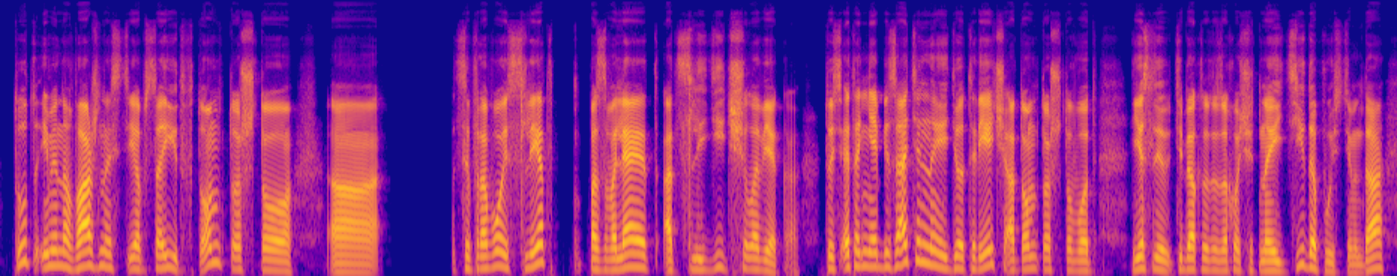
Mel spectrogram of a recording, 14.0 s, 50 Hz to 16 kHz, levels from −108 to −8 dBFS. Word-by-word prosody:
Тут 235 Hz, +4 st, -6 dB
именно 180 Hz, 0 st, -2 dB
важность 180 Hz, +1 st, +3 dB
и -, -, -3 dB
обстоит 155 Hz, +2 st, -1 dB
в -, -, -18 dB
том, 235 Hz, +2 st, -2 dB
то, 150 Hz, -8 st, -4 dB
что, 135 Hz, -4 st, 0 dB, 0.4 s
э, 110 Hz, -1 st, +2 dB, 0.8 s
цифровой 160 Hz, +3 st, -1 dB
след 185 Hz, +10 st, +2 dB, 0.4 s
позволяет 145 Hz, +5 st, +5 dB
отследить 145 Hz, +3 st, -3 dB
человека. 145 Hz, -5 st, 0 dB, 0.2 s
То -, -, -11 dB
есть 155 Hz, -, -1 dB
это 185 Hz, +2 st, +1 dB
не 185 Hz, -1 st, +1 dB
обязательно 195 Hz, -, +2 dB
идет 155 Hz, 0 st, -3 dB
речь 180 Hz, +7 st, +3 dB
о 135 Hz, -, +2 dB
том, 145 Hz, +3 st, -2 dB
то, 145 Hz, -, -2 dB
что 135 Hz, -1 st, -7 dB
вот 130 Hz, 0 st, -2 dB, 0.3 s
если 150 Hz, -2 st, +1 dB
тебя 145 Hz, +5 st, +1 dB
кто-то 140 Hz, -2 st, -4 dB
захочет 130 Hz, -1 st, -3 dB
найти, 130 Hz, -, +1 dB
допустим, 115 Hz, -, -3 dB
да, 155 Hz, +7 st, +3 dB
150 Hz, 145 wpm, -25 LUFS, 135-175 Hz, 0.8 s, позволяет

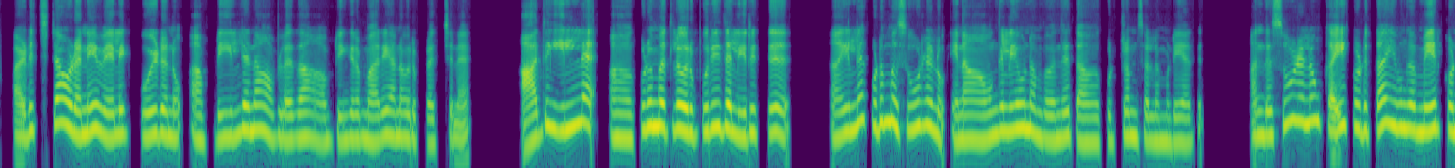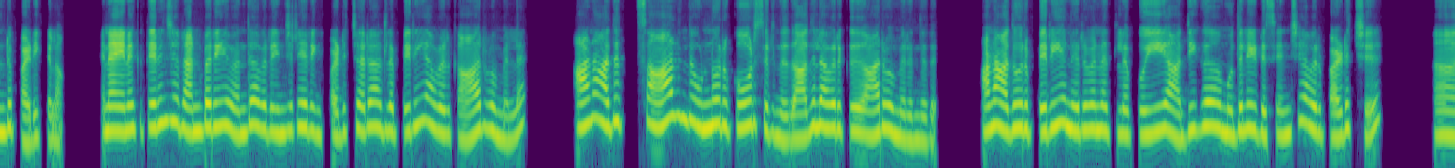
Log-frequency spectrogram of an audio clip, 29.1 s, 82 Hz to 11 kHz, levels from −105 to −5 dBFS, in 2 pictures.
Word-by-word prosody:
"படிச்சுட்டா 255 Hz, +5 st, -2 dB
உடனே 235 Hz, -1 st, +3 dB
வேலைக்கு 225 Hz, +2 st, 0 dB
போயிடணும். 215 Hz, -1 st, -1 dB
அப்படி 195 Hz, +1 st, -6 dB
இல்லைனா 255 Hz, +3 st, +1 dB
அவ்வளதான்." 200 Hz, +1 st, -3 dB
அப்படிங்கிற 190 Hz, +2 st, -5 dB
மாரியான 210 Hz, +2 st, -2 dB
ஒரு 190 Hz, -, -8 dB
பிரச்சனை. 100 Hz, -, -7 dB, 0.7 s
அது 220 Hz, +9 st, -1 dB, 0.2 s
இல்லை, 300 Hz, +4 st, +4 dB, 0.3 s
அ -, -, -1 dB, 0.2 s
குடும்பத்தில 275 Hz, -1 st, +3 dB
ஒரு 235 Hz, -, +2 dB
புரிதல் 260 Hz, -2 st, +2 dB
இருக்கு. 235 Hz, +1 st, -1 dB, 0.6 s
அ -, -, -3 dB
இல்லை 280 Hz, +6 st, +1 dB
குடும்ப 315 Hz, +3 st, +2 dB
சூழலும். 275 Hz, -2 st, 0 dB
ஏன்னா 195 Hz, +1 st, -1 dB
அவங்களையும் 250 Hz, +6 st, +2 dB
நம்ப 215 Hz, -3 st, -3 dB
வந்து 205 Hz, +2 st, -2 dB
த -, -, -2 dB, 0.3 s
குற்றம் 210 Hz, +2 st, -5 dB
சொல்ல 185 Hz, 0 st, -4 dB
முடியாது. 180 Hz, 0 st, -6 dB, 0.6 s
அந்த 220 Hz, 0 st, -1 dB
சூழலும் 330 Hz, +1 st, 0 dB
கை -, -, +4 dB
குடுத்தா, 260 Hz, +1 st, 0 dB
இவங்க 270 Hz, -2 st, +2 dB
மேற்கொண்டு 255 Hz, 0 st, +3 dB
படிக்கலாம். 190 Hz, +3 st, -3 dB, 0.4 s
ஏன்னா 250 Hz, 0 st, +6 dB
எனக்கு 255 Hz, 0 st, 0 dB
தெரிஞ்ச 310 Hz, +4 st, +3 dB
நண்பரே 275 Hz, +4 st, +3 dB
வந்து, 230 Hz, +4 st, -1 dB
அவரு 260 Hz, -3 st, -1 dB
இன்ஜினியரிங் 250 Hz, -2 st, -1 dB
படிச்சாரு. 245 Hz, +4 st, -2 dB
அதில 245 Hz, -1 st, -1 dB
பெரிய 290 Hz, +6 st, -1 dB
அவருக்கு 230 Hz, -3 st, -2 dB
ஆர்வம் 245 Hz, -5 st, -1 dB
இல்லை. 230 Hz, +8 st, -4 dB, 0.6 s
ஆனா 310 Hz, +5 st, +3 dB
அது 320 Hz, +3 st, +1 dB, 0.3 s
சார்ந்த 340 Hz, +2 st, +2 dB
இன்னொரு 285 Hz, +2 st, +3 dB
கோர்ஸ் 290 Hz, +1 st, +1 dB
இருந்தது. 205 Hz, -4 st, -3 dB
அதில 280 Hz, +6 st, +2 dB
அவருக்கு 255 Hz, -2 st, 0 dB, 0.2 s
ஆர்வம் 240 Hz, -1 st, +1 dB
இருந்தது. 190 Hz, -2 st, -5 dB, 0.5 s
ஆனா 275 Hz, +3 st, +4 dB
அது 250 Hz, -, 0 dB
1 260 Hz, -, 0 dB
பெரிய 270 Hz, +5 st, +3 dB
நிறுவனத்தில 250 Hz, -2 st, 0 dB
போய், 225 Hz, +2 st, +2 dB, 0.2 s
அதிக 255 Hz, +5 st, -3 dB, 0.3 s
முதலீடு 250 Hz, 0 st, +1 dB
செஞ்சு, 225 Hz, +6 st, -3 dB
அவர் 255 Hz, -3 st, +1 dB
படிச்சு, 255 Hz, +5 st, -2 dB, 0.7 s
அ 225 Hz, -, -1 dB
245 Hz, 150 wpm, -20 LUFS, 215-270 Hz, 0.7 s, ஏன்னா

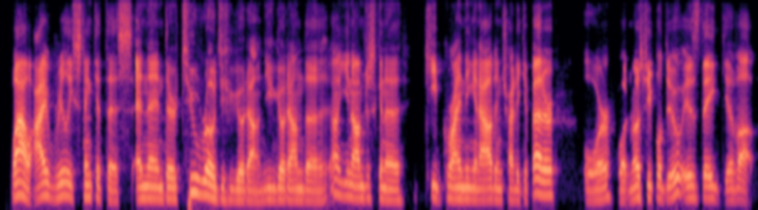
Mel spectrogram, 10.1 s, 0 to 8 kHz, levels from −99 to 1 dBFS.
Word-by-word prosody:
"Wow. -, -, +8 dB
I -, -, +6 dB
really 135 Hz, +1 st, -2 dB
stink 130 Hz, +1 st, -4 dB
at 120 Hz, -, -6 dB
this." 95 Hz, -1 st, -4 dB
And 115 Hz, +2 st, +3 dB
then 115 Hz, -1 st, +1 dB
there 115 Hz, 0 st, 0 dB
are -, -, -1 dB
2 170 Hz, +10 st, -3 dB
roads 130 Hz, -8 st, +2 dB
you 110 Hz, -, -6 dB
could 105 Hz, +1 st, -11 dB
go 105 Hz, -1 st, 0 dB
down. 95 Hz, 0 st, -1 dB
You 110 Hz, -, -5 dB
can 110 Hz, -, -7 dB
go 110 Hz, -1 st, +1 dB
down 105 Hz, 0 st, 0 dB
the, 95 Hz, 0 st, -3 dB
"Oh, 165 Hz, -, 0 dB
you 140 Hz, -3 st, -3 dB
know, 125 Hz, -, +3 dB
I'm 120 Hz, -, -1 dB
just 120 Hz, -, -7 dB
gonna 105 Hz, -4 st, -1 dB, 0.3 s
keep 120 Hz, -5 st, -3 dB
grinding 115 Hz, -1 st, +1 dB
it 110 Hz, -, 0 dB
out 105 Hz, +1 st, +4 dB
and 105 Hz, -1 st, -6 dB
try 105 Hz, -, -2 dB
to 100 Hz, -, -5 dB
get 105 Hz, -, -11 dB
better," 150 Hz, -3 st, +5 dB, 0.4 s
or 105 Hz, +5 st, -3 dB
what 105 Hz, -, -3 dB
most 120 Hz, +2 st, 0 dB
people 125 Hz, 0 st, -1 dB
do 125 Hz, +10 st, -2 dB
is 120 Hz, -1 st, -3 dB
they 120 Hz, -1 st, +1 dB
give 105 Hz, 0 st, -8 dB
up. 110 Hz, -, -1 dB
115 Hz, 265 wpm, -23 LUFS, 105-125 Hz, 0.4 s, Wow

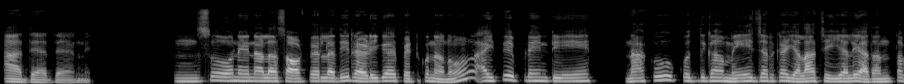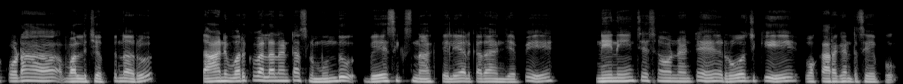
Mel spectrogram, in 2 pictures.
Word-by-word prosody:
అదే. 115 Hz, -1 st, -2 dB
అదే 105 Hz, 0 st, -8 dB
అండి. -, -, -9 dB, 0.9 s
హ్మ్. 140 Hz, 0 st, -3 dB
సో, 185 Hz, -, -4 dB, 0.2 s
నేనలా 155 Hz, -2 st, +3 dB
సాఫ్ట్‌వేర్లది 150 Hz, +2 st, +2 dB
రెడీగా 150 Hz, +3 st, +3 dB
పెట్టుకున్నాను. 135 Hz, -4 st, -1 dB, 0.3 s
అయితే 165 Hz, +5 st, -2 dB
ఇప్పుడేంటి 170 Hz, -3 st, -2 dB, 0.7 s
నాకు 155 Hz, +5 st, -2 dB, 0.2 s
కొద్దిగా 160 Hz, +1 st, -1 dB, 0.2 s
మేజర్‌గా 160 Hz, +2 st, 0 dB
ఎలా 140 Hz, +2 st, +4 dB
చెయ్యాలి, 140 Hz, +1 st, +2 dB
అదంతా 130 Hz, +4 st, -1 dB
కూడా 160 Hz, +3 st, +2 dB, 0.4 s
వాళ్ళు 135 Hz, -1 st, +4 dB
చెప్తున్నారు. 140 Hz, +2 st, 0 dB, 0.6 s
దాని 150 Hz, +3 st, +6 dB
వరకు 175 Hz, +3 st, +1 dB
వెళ్ళాలంటే 170 Hz, 0 st, +2 dB
అసలు 150 Hz, -5 st, -3 dB
ముందు 155 Hz, +6 st, +3 dB, 0.3 s
బేసిక్స్ 155 Hz, +4 st, 0 dB
నాకు 130 Hz, 0 st, 0 dB
తెలియాలి 135 Hz, +1 st, 0 dB
కదా! 135 Hz, 0 st, +1 dB
అని 125 Hz, -1 st, -1 dB
జెప్పి, 120 Hz, +6 st, -3 dB, 0.7 s
నేనేం 155 Hz, +3 st, +3 dB
చేసేవాడినంటే 155 Hz, -1 st, -1 dB, 0.3 s
రోజుకి 160 Hz, +1 st, 0 dB, 0.4 s
ఒక 135 Hz, -, -7 dB
అరగంట 135 Hz, 0 st, 0 dB
సేపు 125 Hz, -4 st, -3 dB
150 Hz, 125 wpm, -23 LUFS, 135-160 Hz, 0.9 s, దాని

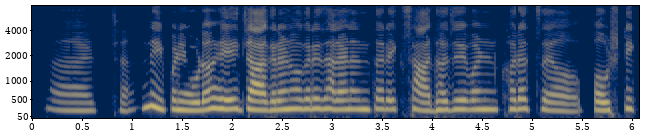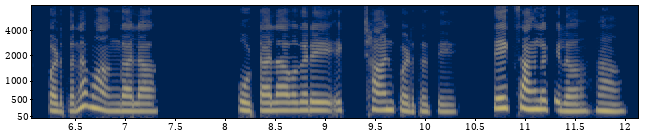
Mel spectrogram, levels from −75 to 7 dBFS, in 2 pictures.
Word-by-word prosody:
अच्छा, 210 Hz, -3 st, -10 dB, 0.2 s
नाही 305 Hz, -4 st, +4 dB
पण 240 Hz, -1 st, +2 dB
एवढं 220 Hz, +3 st, +3 dB
हे 255 Hz, -1 st, +5 dB
जागरण 235 Hz, 0 st, +5 dB
वगैरे 255 Hz, +1 st, +2 dB
झाल्यानंतर 245 Hz, 0 st, +1 dB
एक 245 Hz, 0 st, -2 dB
साधं 230 Hz, -2 st, 0 dB
जेवण 245 Hz, 0 st, +1 dB
खरंच 255 Hz, 0 st, -2 dB
अ, 205 Hz, -4 st, -3 dB
पौष्टिक 225 Hz, +3 st, 0 dB, 0.2 s
पडतं 200 Hz, -1 st, -2 dB
ना 320 Hz, -, +2 dB
मग 280 Hz, -5 st, +1 dB
अंगाला. 200 Hz, -1 st, -1 dB, 0.9 s
पोटाला 215 Hz, 0 st, 0 dB
वगैरे 220 Hz, 0 st, 0 dB
एक 220 Hz, -, -6 dB, 0.2 s
छान 230 Hz, -1 st, +1 dB
पडतं 190 Hz, -2 st, -3 dB
ते. 185 Hz, 0 st, -8 dB
ते 270 Hz, -, -1 dB
एक 280 Hz, -, 0 dB
चांगलं 245 Hz, -4 st, +4 dB
केलं 195 Hz, -3 st, -1 dB
हां. 195 Hz, -2 st, -2 dB
225 Hz, 145 wpm, -20 LUFS, 210-245 Hz, 0.9 s, हे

